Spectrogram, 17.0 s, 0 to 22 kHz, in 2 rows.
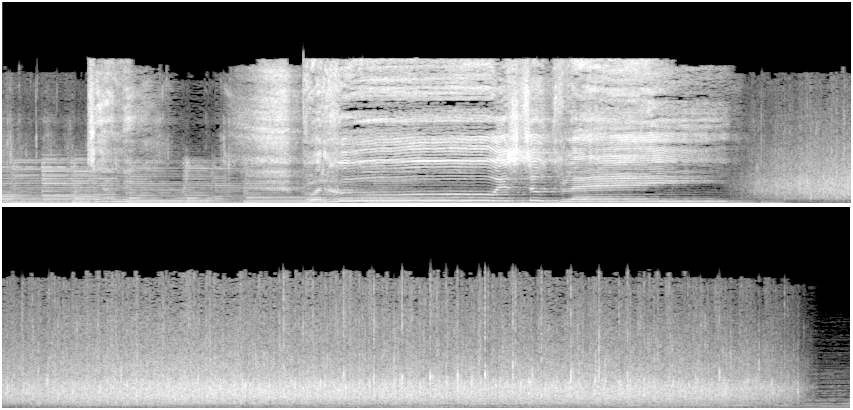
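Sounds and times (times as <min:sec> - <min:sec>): audience applauding: 0:06.6 - 0:16.7.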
